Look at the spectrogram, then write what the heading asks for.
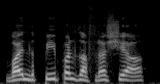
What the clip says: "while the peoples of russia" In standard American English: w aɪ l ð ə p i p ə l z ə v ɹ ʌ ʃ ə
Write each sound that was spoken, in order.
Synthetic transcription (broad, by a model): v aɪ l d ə p i p ə l z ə p ɹ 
